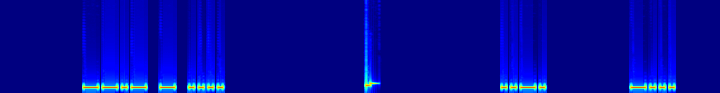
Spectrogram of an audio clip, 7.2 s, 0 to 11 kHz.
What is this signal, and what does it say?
Morse code, heard as a keyed tone, about 25 wpm, spaced as for 15 wpm, 700 Hz. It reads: QTH FB
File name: Top 20 QSO Elements - 6x Character Spacing - 25wpm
